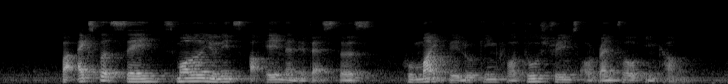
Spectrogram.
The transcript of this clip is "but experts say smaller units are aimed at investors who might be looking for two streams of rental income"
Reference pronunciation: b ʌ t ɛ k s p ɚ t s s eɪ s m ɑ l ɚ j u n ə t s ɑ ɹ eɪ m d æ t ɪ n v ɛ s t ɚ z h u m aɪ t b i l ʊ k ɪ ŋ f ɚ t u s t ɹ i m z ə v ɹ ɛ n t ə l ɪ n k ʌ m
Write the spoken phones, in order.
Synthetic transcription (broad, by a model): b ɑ t ɛ k s p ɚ t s s eɪ s m ɑ l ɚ j u n ə t s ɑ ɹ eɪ m æ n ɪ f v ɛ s t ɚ s h u m aɪ t b i l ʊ k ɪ ŋ f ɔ t u s t ɹ i m s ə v ɹ ɛ n t ə l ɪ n k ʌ m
